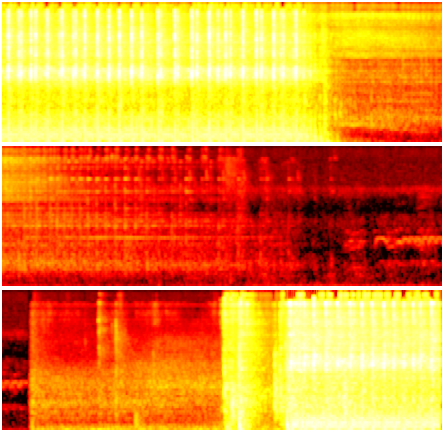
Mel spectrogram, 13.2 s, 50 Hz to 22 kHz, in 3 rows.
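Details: Stihl MS 271 chainsaw, previously hard to start, after tank found clean and fresh mixed fuel added: saw buzzes steady and strong, shuts off, fires straight back up and runs clean; healthy idle and rev.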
